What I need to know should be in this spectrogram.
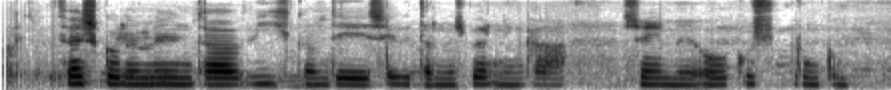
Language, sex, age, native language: Icelandic, female, 13, Icelandic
